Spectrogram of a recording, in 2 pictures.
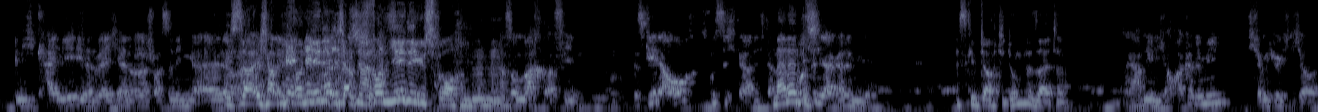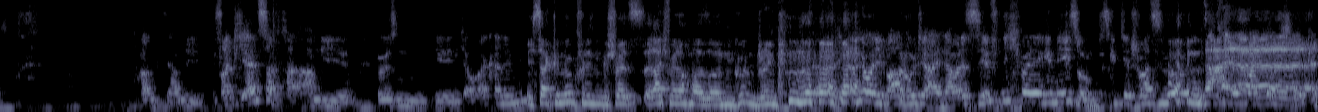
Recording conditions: distortion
